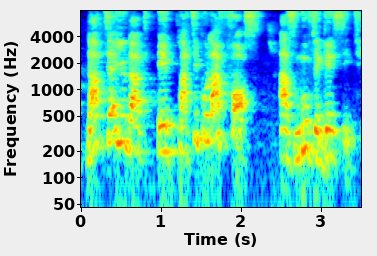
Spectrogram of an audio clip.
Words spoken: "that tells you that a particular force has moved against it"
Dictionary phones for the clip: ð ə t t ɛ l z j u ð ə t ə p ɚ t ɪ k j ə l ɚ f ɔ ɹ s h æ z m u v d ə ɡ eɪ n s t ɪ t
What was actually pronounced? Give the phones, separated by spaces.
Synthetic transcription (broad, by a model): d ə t t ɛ l j u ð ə t ə p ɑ t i k j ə l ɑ f ɔ s h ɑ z m u v d ə ɡ eɪ n s t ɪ t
